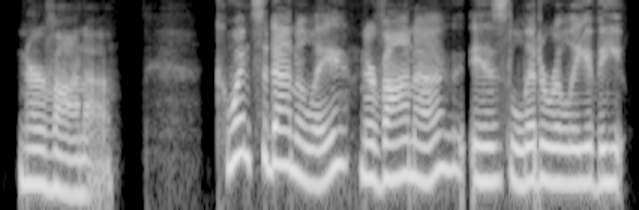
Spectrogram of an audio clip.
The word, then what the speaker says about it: Nirvana: 1990s grunge band Nirvana in the United States we pronounce the band's name Nirvana coincidentally Nirvana is literally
